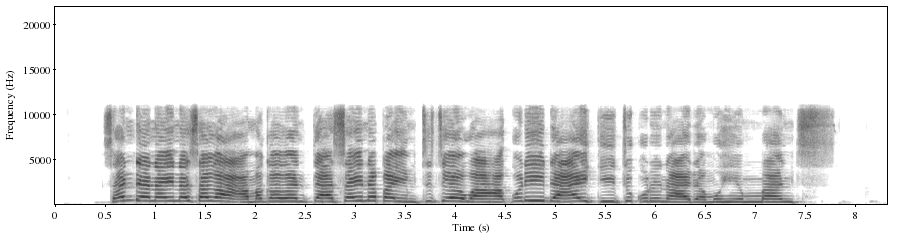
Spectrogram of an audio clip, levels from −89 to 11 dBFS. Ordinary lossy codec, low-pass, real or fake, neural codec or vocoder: none; 10.8 kHz; fake; vocoder, 44.1 kHz, 128 mel bands every 512 samples, BigVGAN v2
